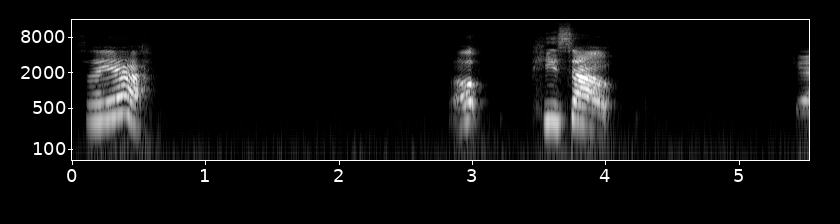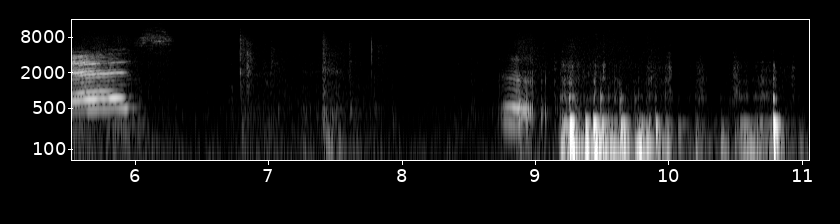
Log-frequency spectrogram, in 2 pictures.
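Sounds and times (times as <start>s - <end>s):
handling rumble on microphone: 8.8s - 11.0s.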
